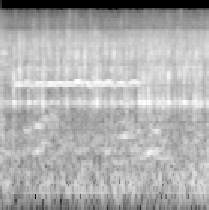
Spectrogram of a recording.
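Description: Ginger garlic paste frying with browned onions in a pan, a steady, close hiss and sizzle that holds level throughout with faint stirring scrapes.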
